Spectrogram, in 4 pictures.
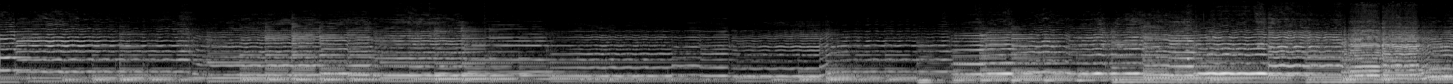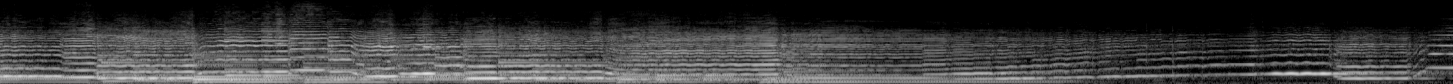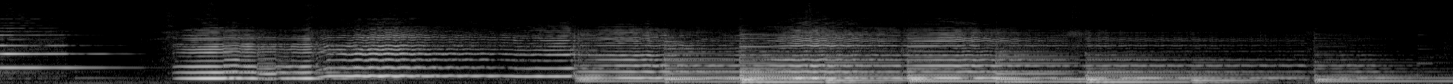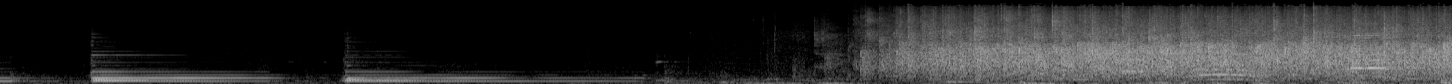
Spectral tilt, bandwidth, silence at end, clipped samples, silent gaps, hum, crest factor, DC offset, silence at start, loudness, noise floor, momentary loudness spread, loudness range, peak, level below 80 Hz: -4.5 dB/octave; 18 kHz; 0 s; under 0.1%; none; none; 18 dB; under 0.1%; 0 s; -20 LUFS; -57 dBFS; 17 LU; 18 LU; -4 dBFS; -54 dBFS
